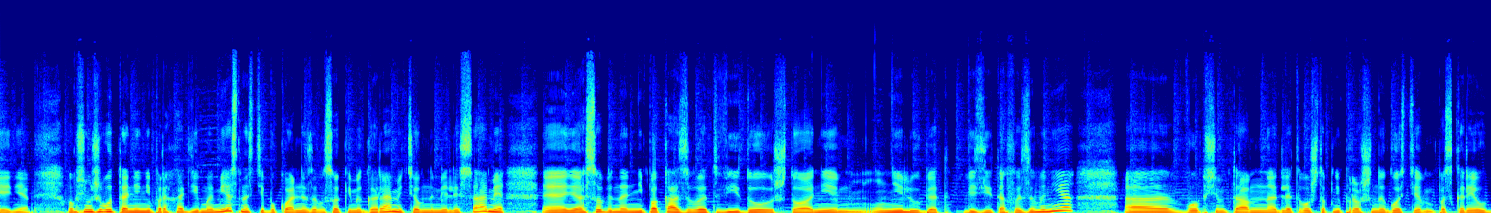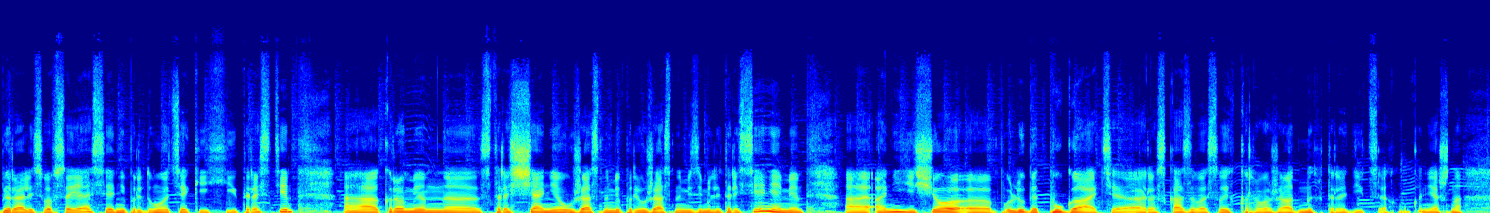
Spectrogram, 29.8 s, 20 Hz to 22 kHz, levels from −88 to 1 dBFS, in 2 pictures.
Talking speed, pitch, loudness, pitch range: 110 wpm, 150 Hz, -23 LUFS, 140-165 Hz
